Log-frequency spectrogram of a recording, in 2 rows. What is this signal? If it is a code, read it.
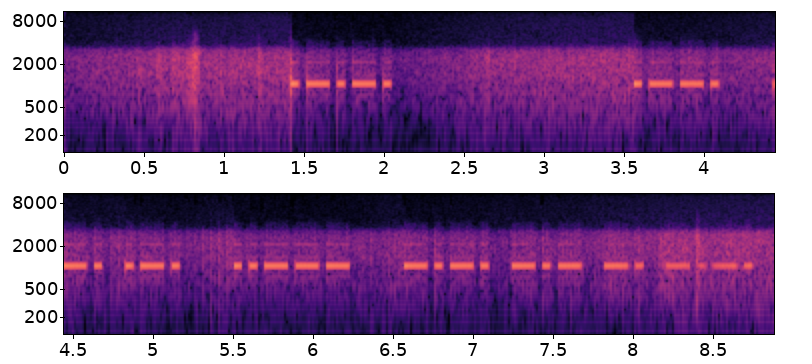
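Morse code, heard as a keyed tone, about 25 wpm, 1070 Hz. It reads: <AR> P NR 2 CK NC
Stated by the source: Morse from KPH's Night of Nights XX maritime radiotelegraphy event, received in Chiapas, Mexico about 3,800 km away on a Kenwood R-600 with a grounded 10 m long-wire antenna.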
